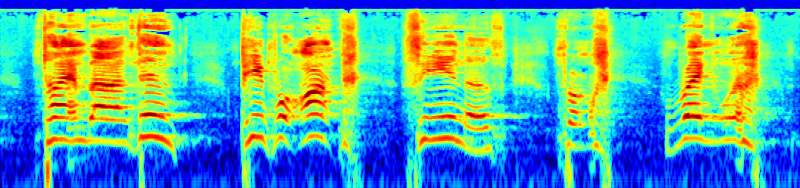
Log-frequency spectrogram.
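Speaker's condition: Cerebral palsy; cerebral palsy from birth, did not get needed physical therapy in childhood; adult, wheelchair user, lives independently without 24-hour support

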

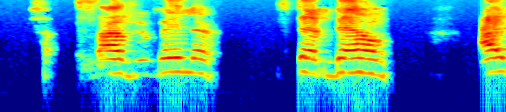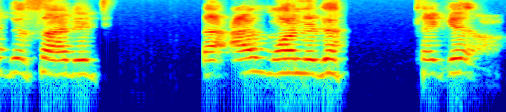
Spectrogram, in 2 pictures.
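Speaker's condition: Cerebral palsy; born very premature

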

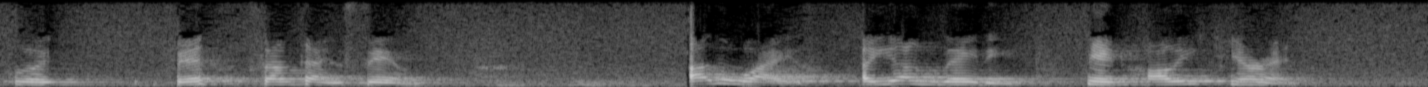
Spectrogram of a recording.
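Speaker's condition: Down syndrome; extra chromosome; speech problems

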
